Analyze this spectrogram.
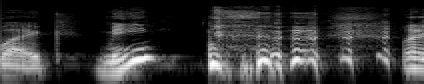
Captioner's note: laughter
